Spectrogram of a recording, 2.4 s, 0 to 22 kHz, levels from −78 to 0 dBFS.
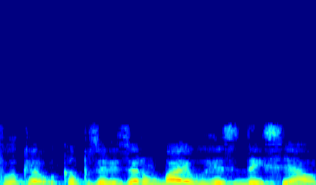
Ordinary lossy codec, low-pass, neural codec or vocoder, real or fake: none; 7.2 kHz; none; real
